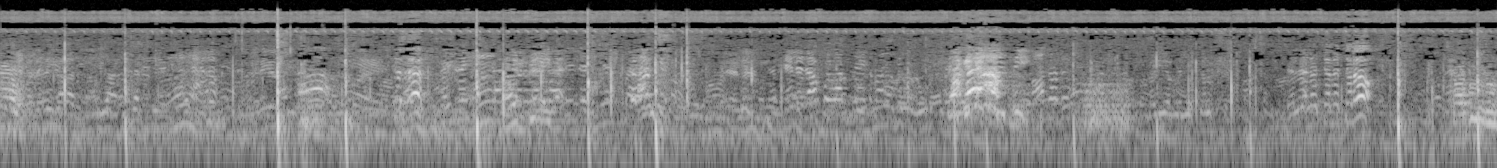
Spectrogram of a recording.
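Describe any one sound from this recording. Young men shout and call out outdoors during play.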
